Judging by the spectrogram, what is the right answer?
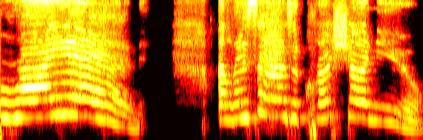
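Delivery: shrill, very high, teasing, drawn-out holler. Alyssa retelling what a girl yelled out to Brian: imitating someone screaming out. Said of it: "she starts screaming out".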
